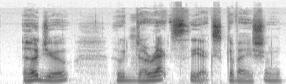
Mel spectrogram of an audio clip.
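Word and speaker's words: Erdoğu: You don't pronounce the G. Erdu who directs the excavation called the discovery unprecedented.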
